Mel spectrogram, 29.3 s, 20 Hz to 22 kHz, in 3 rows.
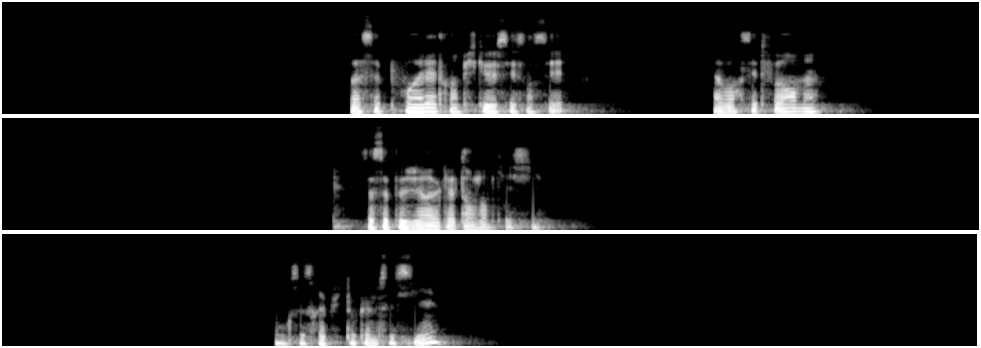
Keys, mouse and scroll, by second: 0.2 alt+middle click, 0.2 alt+middle click, 8.5 alt+middle click, 12.2 alt+click, 13.0 alt+middle click, 13.2 middle click, 14.5 alt+middle click, 15.4 click, 18.6 right click, 20.1 click, 24.1 click.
